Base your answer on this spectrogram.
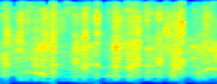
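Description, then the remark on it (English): An audience of patients, caregivers and survivors at an Exact Sciences event applauds steadily, a dense wash of many hands clapping at a fairly loud, even level with no break in the sound. “Please give yourselves a fantastic round of applause.”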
